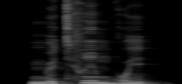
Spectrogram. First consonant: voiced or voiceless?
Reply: voiced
